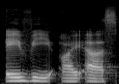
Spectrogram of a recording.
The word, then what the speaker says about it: avis: have the root avis a v i s pronounced avis in latin um avis which is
